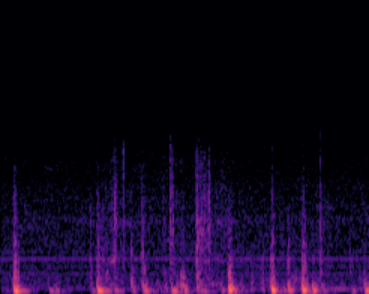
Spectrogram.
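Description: About a dozen faint, irregular dull thuds and clicks of a computer mouse and keys being worked on a desk.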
